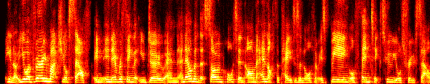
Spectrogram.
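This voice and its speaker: A woman talks at a moderate pace with fairly even intonation. Her fairly high voice has a bright, sharp tone. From Essex, England. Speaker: event moderator. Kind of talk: interview.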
